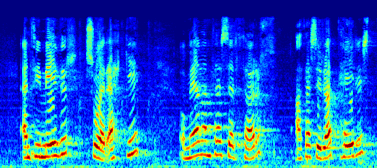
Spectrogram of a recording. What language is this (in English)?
Icelandic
